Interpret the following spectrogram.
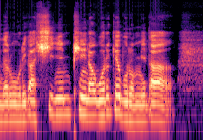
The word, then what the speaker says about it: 시진핑: 그 나라에서 발음하는 대로 우리가 시진핑이라고 그렇게 부릅니다. 한자 그대로 우리식으로 만약에 발음을 한다면요, 습금평이라고 불러야 합니다. 근데 우리가 습금평이라고 부르지 않고요, 그 시진핑이라고 그렇게 불러주지 않습니까?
